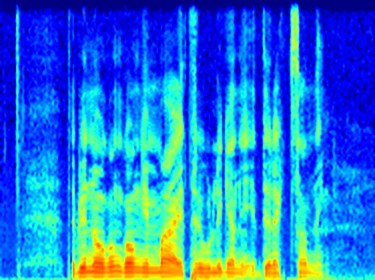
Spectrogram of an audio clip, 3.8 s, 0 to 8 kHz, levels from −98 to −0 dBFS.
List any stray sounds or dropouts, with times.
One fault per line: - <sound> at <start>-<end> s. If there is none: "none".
none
